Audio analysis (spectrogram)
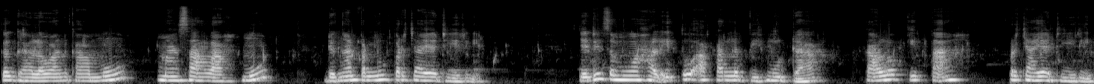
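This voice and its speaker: A woman's medium-pitched, somewhat breathy voice, dark and mellow in tone, at a very slow pace with ordinary pitch variation. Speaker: tarot reader. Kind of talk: tarot reading monologue. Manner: slow, unhurried.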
